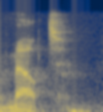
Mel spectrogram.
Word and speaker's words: MLT: So originally MLT, or which I will now pronounce just Melt from now on, it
